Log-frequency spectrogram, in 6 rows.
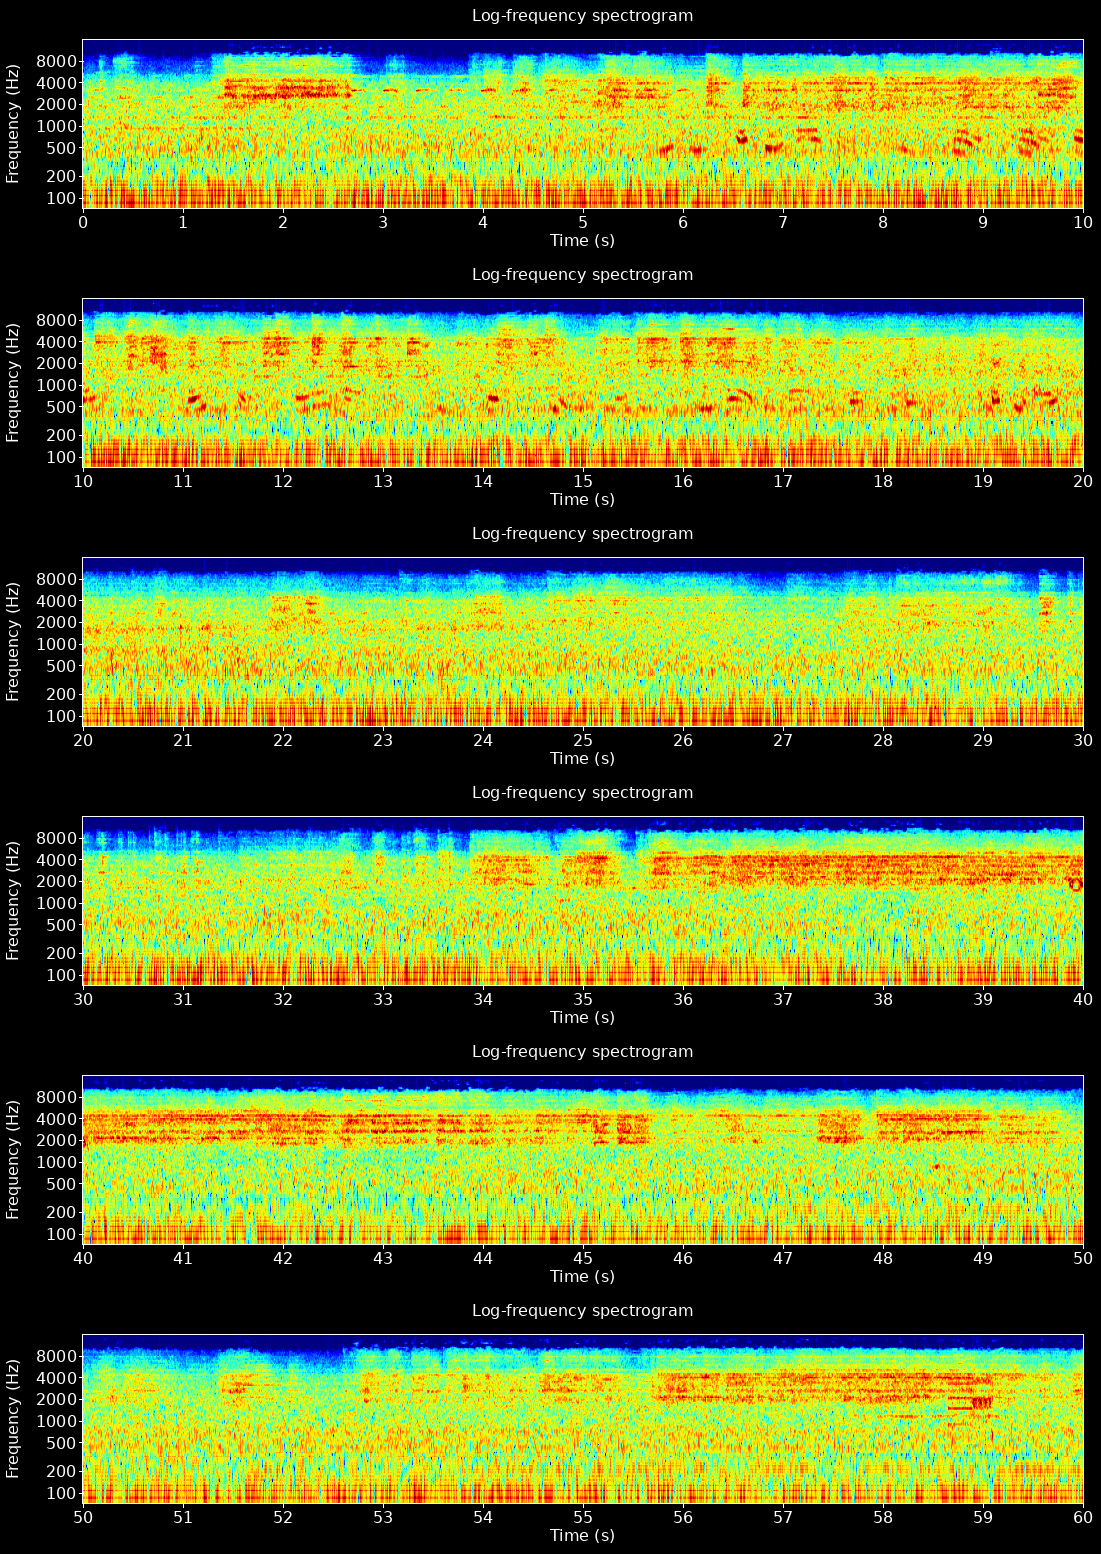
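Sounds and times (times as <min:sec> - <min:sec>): wheels squealing high-pitched: 0:00.2 - 0:18.4, 0:32.6 - 0:50.7, 0:51.4 - 1:00.0.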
